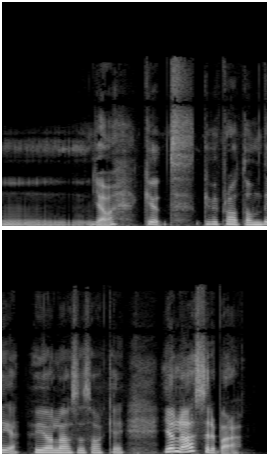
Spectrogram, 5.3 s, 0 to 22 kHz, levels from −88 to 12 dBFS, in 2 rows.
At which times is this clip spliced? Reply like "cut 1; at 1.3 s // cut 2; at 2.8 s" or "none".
none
